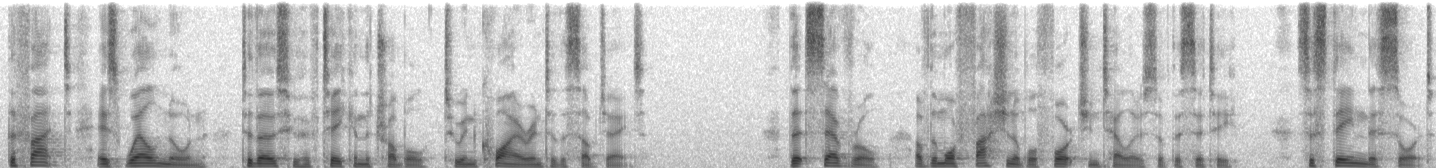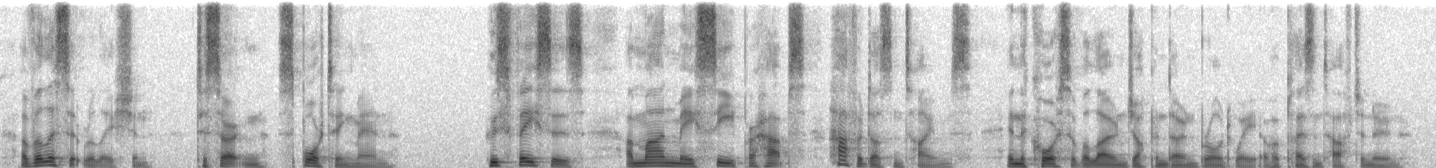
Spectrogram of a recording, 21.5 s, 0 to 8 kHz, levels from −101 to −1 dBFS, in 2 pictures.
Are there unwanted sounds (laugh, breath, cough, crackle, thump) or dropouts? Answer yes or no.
no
